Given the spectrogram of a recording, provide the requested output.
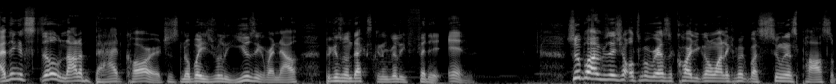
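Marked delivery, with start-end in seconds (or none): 5.7-8.4 words tumbling out very fast, rattled off. Reviewing a card game card for viewers: very fast. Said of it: "I said it really fast".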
